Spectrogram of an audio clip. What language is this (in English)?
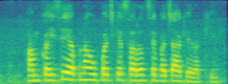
Magahi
